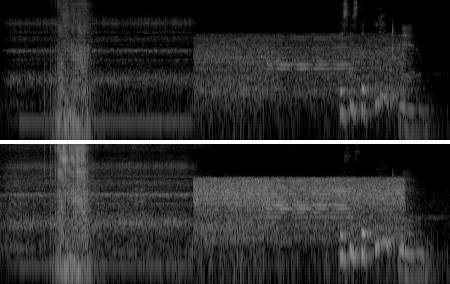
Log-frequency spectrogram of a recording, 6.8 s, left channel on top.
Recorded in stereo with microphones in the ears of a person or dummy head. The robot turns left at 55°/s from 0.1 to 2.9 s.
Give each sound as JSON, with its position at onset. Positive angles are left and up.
{"t": 0.7, "sound": "tearing paper", "azimuth_deg": -75, "distance_m": 0.8}
{"t": 2.9, "sound": "a buzzer", "side_deg": -70, "distance_m": 0.7}
{"t": 5.1, "sound": "a man speaking", "side_deg": 50, "distance_m": 1.3}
